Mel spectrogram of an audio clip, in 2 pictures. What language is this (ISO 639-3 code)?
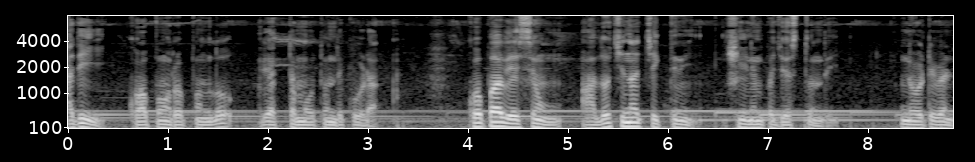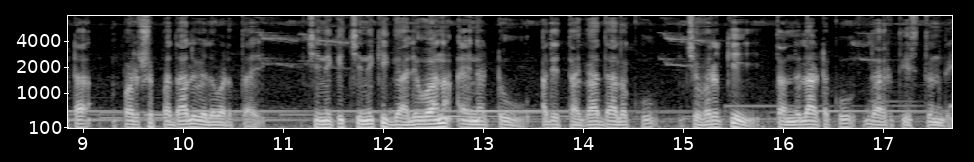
tel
